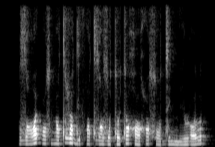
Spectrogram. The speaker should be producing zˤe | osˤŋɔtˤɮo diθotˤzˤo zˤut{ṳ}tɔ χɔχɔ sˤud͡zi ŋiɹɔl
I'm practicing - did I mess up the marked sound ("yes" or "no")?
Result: yes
